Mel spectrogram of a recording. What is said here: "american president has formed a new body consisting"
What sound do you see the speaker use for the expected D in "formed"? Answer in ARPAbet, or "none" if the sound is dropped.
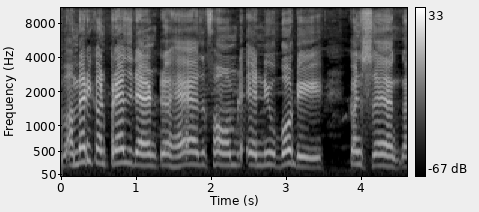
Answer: D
